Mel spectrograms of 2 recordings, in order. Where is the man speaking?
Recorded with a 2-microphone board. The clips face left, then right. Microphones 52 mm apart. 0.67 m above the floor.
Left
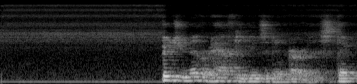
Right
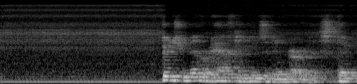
25° left (ahead or behind), 1.9 m.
